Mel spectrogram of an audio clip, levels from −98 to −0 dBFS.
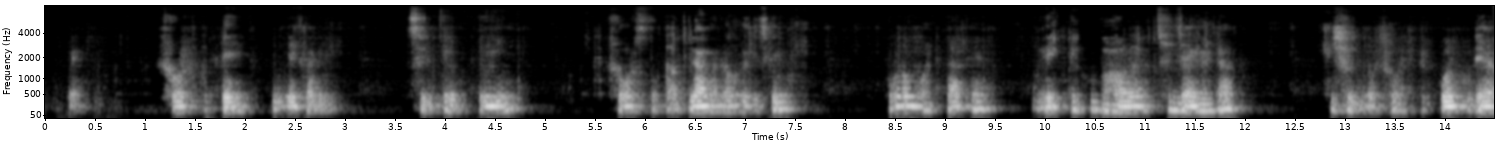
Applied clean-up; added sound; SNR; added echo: neural mask model DeepFilterNet 3.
